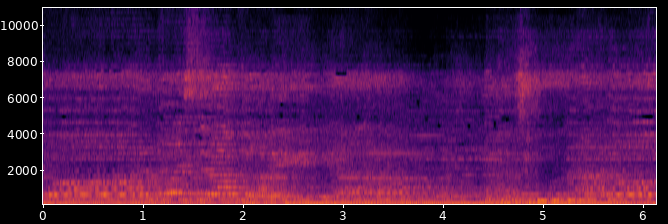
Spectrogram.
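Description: A choir singing a hymn over a sustained low accompaniment whose bass note shifts every second or so.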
